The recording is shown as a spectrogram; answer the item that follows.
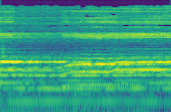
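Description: Low voices chanting on long, held notes, with the pitch moving up about a second in.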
